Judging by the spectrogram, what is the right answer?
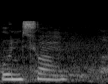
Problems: background sounds at intervals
